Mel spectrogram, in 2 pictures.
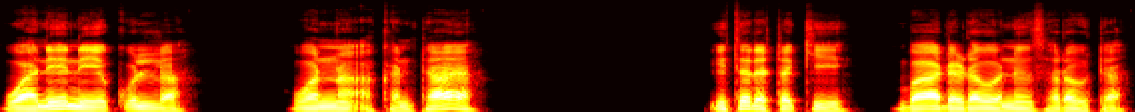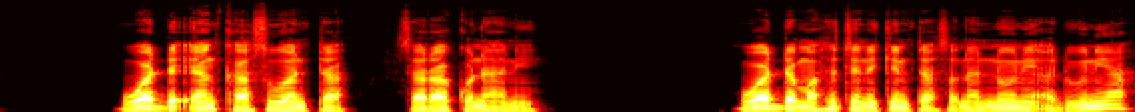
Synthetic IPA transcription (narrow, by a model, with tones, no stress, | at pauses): waː˨neː˦neː˨ja˦kʷʼʊ˦lːa˨ | wɐ˦nːɐ˨ŋʔa̰˨kɐ˦ntaː˦jaː˨ | ʔɪ˦ta˦da˨tɐ˦kʲeː˨ | baː˦da˨ɽɐ˦wɐ˨nːɪ˦nsɐ˨ɽa˦wtaː˨ | wɐ˦dːa˨j̰ɐ˦ŋkaː˨sʊ˦wɐ˦nta˨ | sɐ˦ɽaː˦kʷʊ˦naː˨neː˦ | wɐ˦dːa˨maː˨s̬uː˦t͡ʃɪ˨nɪ˨kʲɪ˦nta˨sɐ˨nɐ˨nːuː˦neː˨ʔa̰˨duː˦nɪ˦jaː˨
